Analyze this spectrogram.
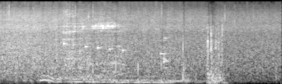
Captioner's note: grunts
